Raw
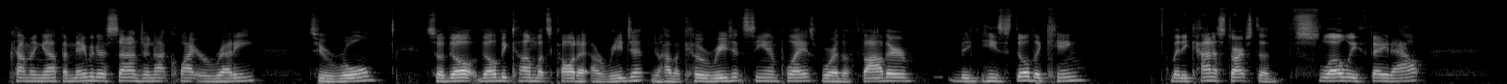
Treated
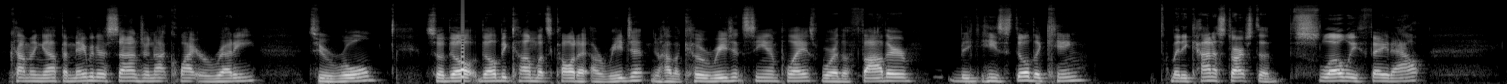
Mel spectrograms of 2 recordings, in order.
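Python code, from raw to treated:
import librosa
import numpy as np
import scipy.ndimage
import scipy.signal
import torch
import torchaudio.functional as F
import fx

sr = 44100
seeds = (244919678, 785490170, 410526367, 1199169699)

y = fx.buffer_glitch(x, sr, at_s=(4.61,), block=128, repeats=10)
y = y * 10.0 ** (8.0 / 20.0)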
